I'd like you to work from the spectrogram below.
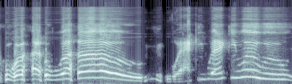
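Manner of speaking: high, silly cartoon voice; wacky goofy voice. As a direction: play it goofy and zany. Mocking goofy game tone shift.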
